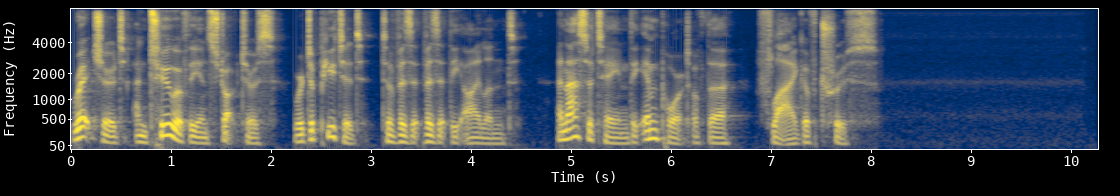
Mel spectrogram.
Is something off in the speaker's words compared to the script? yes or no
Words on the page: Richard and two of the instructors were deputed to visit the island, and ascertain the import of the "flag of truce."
yes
